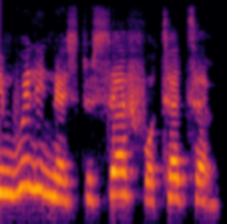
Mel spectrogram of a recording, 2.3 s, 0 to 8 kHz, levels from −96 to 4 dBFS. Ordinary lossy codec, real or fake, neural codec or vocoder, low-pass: none; real; none; 7.2 kHz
